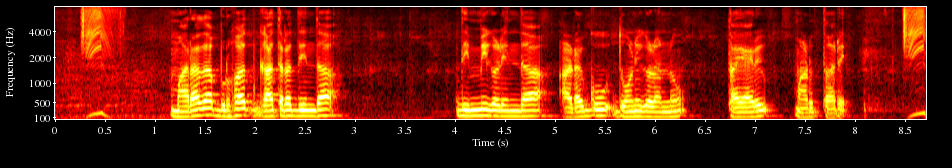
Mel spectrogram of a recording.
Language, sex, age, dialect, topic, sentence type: Kannada, male, 18-24, Mysore Kannada, agriculture, statement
